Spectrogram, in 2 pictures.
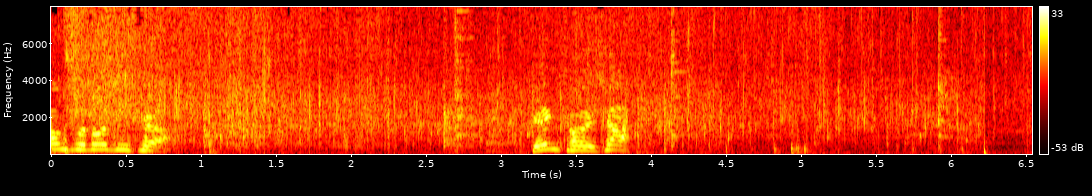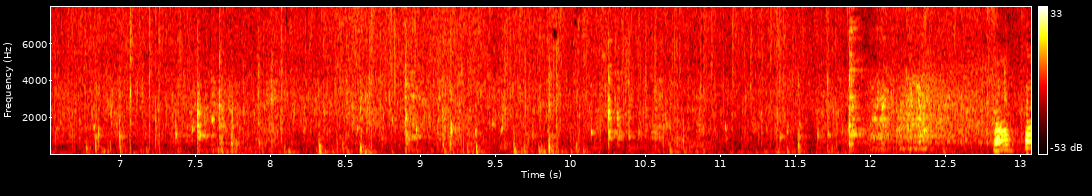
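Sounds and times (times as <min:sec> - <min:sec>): bones sizzling in hot oil: 0:00.0 - 0:13.0
metal spatula scraping and knocking: 0:06.8 - 0:12.7.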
